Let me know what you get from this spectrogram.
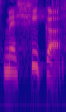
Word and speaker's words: Mexica: That's like Mexico, but with an A at the end. And so it's Mexica, the Mexica people.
